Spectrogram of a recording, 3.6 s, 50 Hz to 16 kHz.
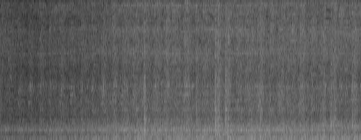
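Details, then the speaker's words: Proton Satria 1.5 petrol idling with a misfire, heard and felt with a hand at the exhaust: an uneven, stumbling beat of about three lumps a second. A compression test shows hardly any compression on cylinder 1. "So you can hear the misfire just by putting your hand over the exhaust. You can feel it, can't you? So we know it's misfiring."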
